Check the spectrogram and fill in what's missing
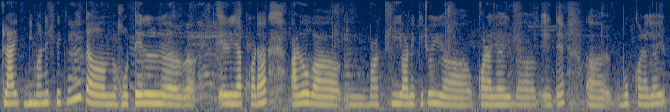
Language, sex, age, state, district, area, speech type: Bengali, female, 18-30, West Bengal, Darjeeling, urban, spontaneous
